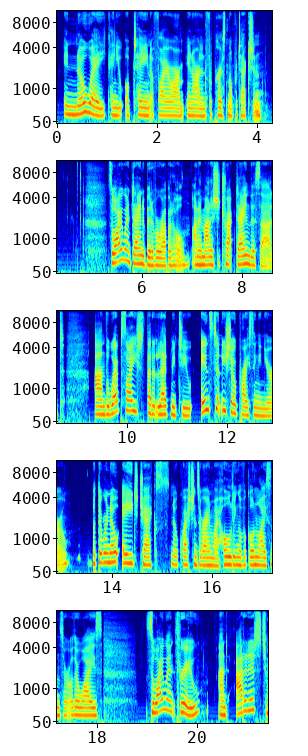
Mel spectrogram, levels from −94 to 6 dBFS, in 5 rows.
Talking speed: 195 wpm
